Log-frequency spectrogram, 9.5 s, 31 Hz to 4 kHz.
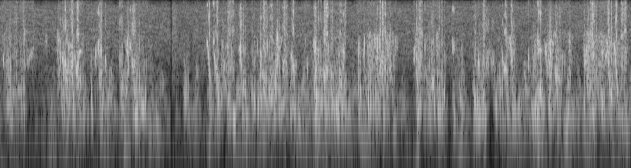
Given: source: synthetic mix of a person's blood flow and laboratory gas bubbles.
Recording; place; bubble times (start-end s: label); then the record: Doppler ultrasound of blood flow; precordium
0.01-0.53 s: bubbles
0.68-0.73 s: bubbles
0.84-1.71 s: bubbles
1.77-2.41 s: bubbles
2.74-2.85 s: bubbles
2.94-3.00 s: bubbles
3.08-4.48 s: bubbles
4.55-5.29 s: bubbles
5.34-5.98 s: bubbles
6.18-6.72 s: bubbles
6.77-6.96 s: bubbles
7.08-7.77 s: bubbles
7.92-8.61 s: bubbles
8.73-9.45 s: bubbles
From the record:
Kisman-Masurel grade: 444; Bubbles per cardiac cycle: continuous sound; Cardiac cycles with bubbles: 100%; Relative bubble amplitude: maximal (0.775 to 0.999); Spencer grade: 4 (maximum detectable bubble signal sounding continuously throughout systole and diastole of every cardiac period, and overriding the amplitude of the normal cardiac signals); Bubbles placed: anywhere in the cardiac cycle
